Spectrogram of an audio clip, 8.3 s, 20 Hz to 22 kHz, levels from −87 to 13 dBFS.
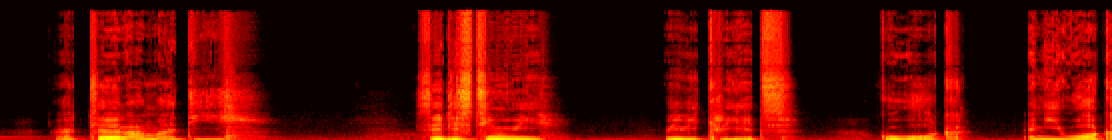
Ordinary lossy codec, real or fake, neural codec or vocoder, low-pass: none; real; none; none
